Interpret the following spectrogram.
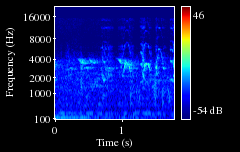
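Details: Mahindra Xylo engine running with irregular high chirping squeaks over a low steady engine hum; source part unclear.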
